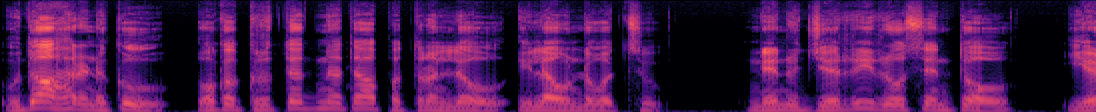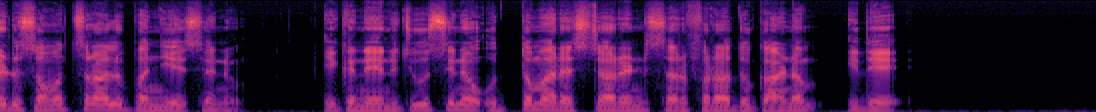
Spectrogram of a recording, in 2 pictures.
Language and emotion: Telugu, neutral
